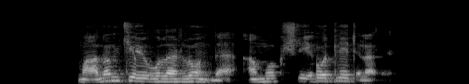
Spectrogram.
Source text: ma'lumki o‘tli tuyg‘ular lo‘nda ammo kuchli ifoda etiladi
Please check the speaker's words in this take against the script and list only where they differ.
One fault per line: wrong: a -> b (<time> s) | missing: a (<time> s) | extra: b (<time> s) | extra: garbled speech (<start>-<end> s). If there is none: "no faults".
missing: o‘tli (1.4 s)
wrong: ifoda -> o‘tli (3.2 s)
